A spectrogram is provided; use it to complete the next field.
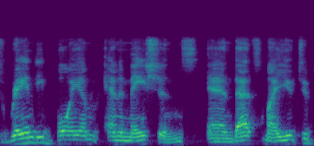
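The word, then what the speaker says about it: Bøyum: cool and that's Randy boam B Yu M just so you spell that correctly it's like goam except he's Norwegian so it's boam and uh and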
